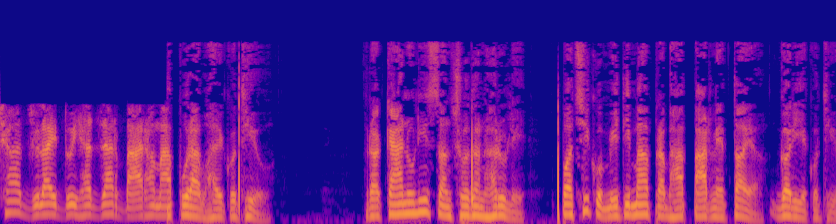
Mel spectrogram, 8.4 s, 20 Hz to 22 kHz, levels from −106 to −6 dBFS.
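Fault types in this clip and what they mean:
Transcoding between lossy codecs: Nothing survives above 11.2 kHz anywhere in the clip, and the speech carries the smeared texture of two different lossy codecs stacked on each other. The most likely cause is that it was encoded once and then re-encoded at an even lower rate, something like MP3 at around 53 kbit/s followed by Vorbis at around 35 kbit/s. The second codec wasted bits on the first one's artefacts and added its own.
Input switched to a poorer device: From the start until 1.67 s the sound is boxy and dull, with nothing above 3.8 kHz. It is also a few dB quieter and carries a faint extra background noise sitting well below the speech. Just before "पुरा भएको थियो" the full band suddenly opens up, with no gap at the changeover. That points to the input likely having been switched from a poorer, narrower device to a better one.
Loud pop: There are three single sharp pops, at 2.39–2.41 s (right after "पुरा भएको"), 4.72–4.74 s, and 5.58–5.60 s (just before "पछिको मितिमा"). 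Each one jumps far above the speech, and the last is the strongest, while the talking carries on underneath. They sound like brief voltage spikes, likely from a connector, static discharge or a driver glitch, which the downstream circuitry then shaped into these quick clicks.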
